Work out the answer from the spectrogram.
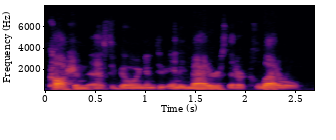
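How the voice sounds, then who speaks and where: A man serving as judge, issuing formal rulings in a measured way in a courtroom. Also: fairly low pitch, steady tone, breathy edge. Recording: muffled courtroom broadcast audio.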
